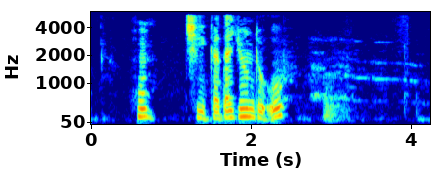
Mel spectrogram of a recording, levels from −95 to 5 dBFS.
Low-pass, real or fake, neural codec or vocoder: 5.4 kHz; real; none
